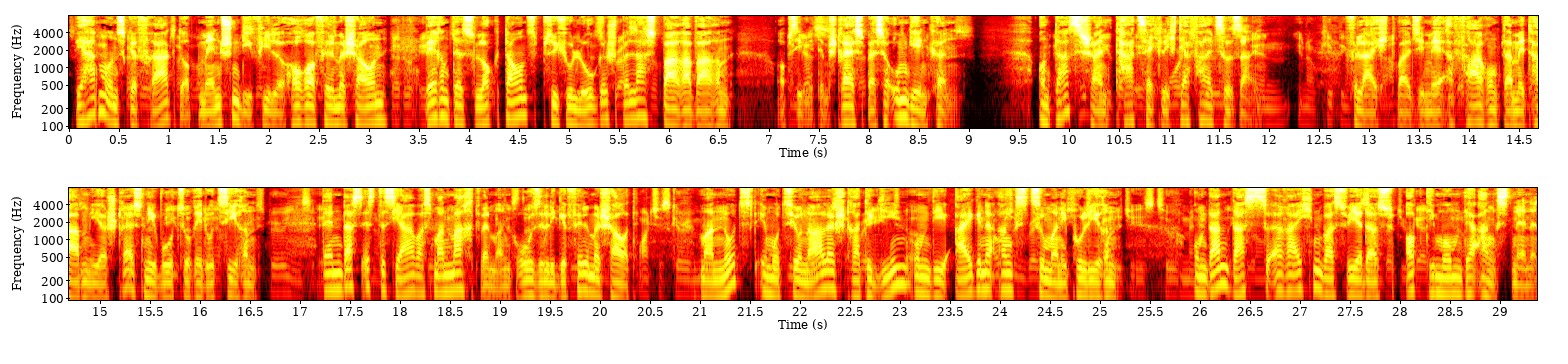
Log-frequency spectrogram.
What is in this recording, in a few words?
Voice Over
